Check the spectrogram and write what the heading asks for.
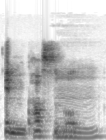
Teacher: Because the P influences the N and becomes an M sound, because it's easier to pronounce.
